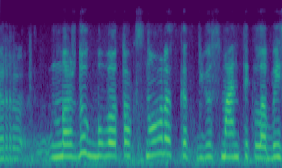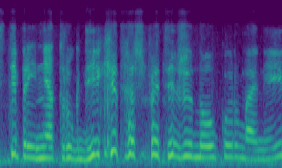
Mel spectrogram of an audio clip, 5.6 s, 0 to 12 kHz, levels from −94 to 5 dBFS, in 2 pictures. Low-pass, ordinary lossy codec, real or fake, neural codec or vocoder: 7.2 kHz; Opus, 16 kbps; real; none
